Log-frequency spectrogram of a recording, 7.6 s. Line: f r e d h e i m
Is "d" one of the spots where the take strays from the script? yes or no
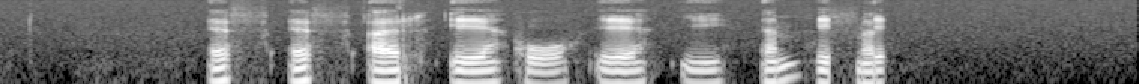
yes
